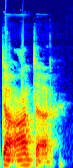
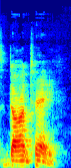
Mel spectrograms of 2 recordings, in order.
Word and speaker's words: D'Onta: And I thought it was Daonta, but it's Dante. – Oh, so we were both wrong? – No, you said Dante.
